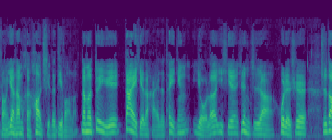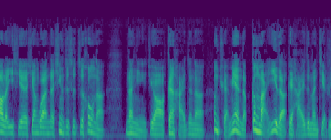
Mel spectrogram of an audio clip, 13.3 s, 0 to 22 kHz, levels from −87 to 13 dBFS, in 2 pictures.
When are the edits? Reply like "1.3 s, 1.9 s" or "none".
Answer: 1.6 s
